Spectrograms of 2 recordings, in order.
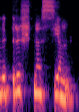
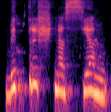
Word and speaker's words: वितृष्णस्य: You're making a mistake in Vitrishnasya. It is Vishaya Vitrishnasya. Vitrishnasya. वितृणस्यम्. Vitrishnasya. Trishna. Say Trishna. Trishna.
